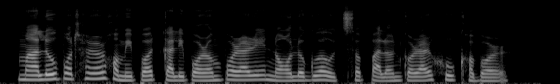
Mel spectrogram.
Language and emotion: Assamese, neutral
